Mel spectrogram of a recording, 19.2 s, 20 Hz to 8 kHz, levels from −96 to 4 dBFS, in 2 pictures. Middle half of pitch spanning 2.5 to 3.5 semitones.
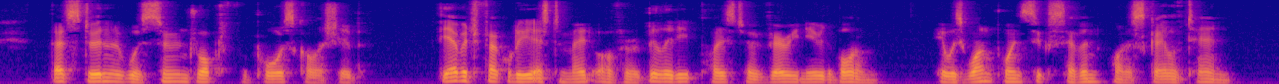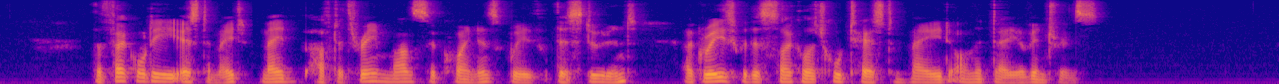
Yes: average, 3.0 semitones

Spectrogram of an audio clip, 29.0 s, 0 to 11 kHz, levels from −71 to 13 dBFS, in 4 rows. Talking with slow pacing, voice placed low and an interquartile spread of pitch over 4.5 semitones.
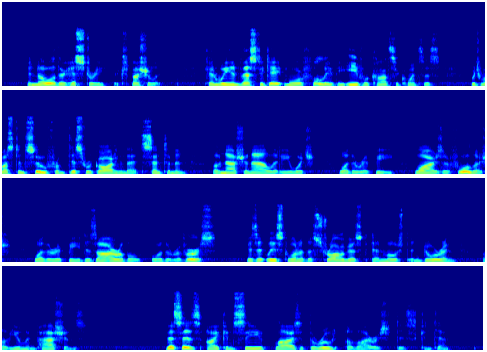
Yes: slow, 125 wpm; low, 115 Hz; average, 5.3 semitones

